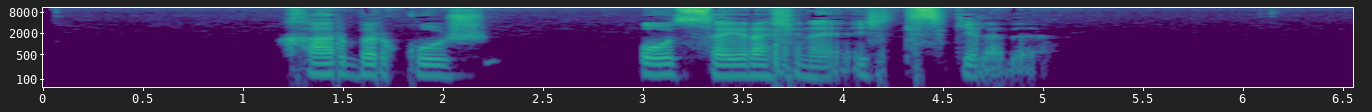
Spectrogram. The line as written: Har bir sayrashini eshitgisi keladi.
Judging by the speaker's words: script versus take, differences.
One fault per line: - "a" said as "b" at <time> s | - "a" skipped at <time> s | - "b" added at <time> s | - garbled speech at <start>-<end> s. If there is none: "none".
- "qush o‘z" added at 1.9 s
